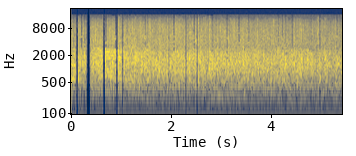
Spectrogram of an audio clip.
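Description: Crowd applauding with steady, even clapping that slowly dies down. The sound drops out briefly twice in the first half second.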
